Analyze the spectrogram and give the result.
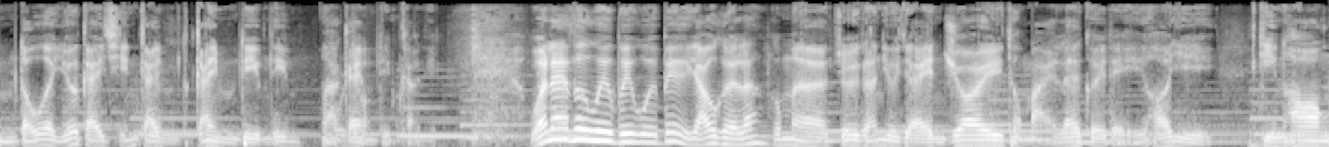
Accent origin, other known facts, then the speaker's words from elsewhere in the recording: Hong Kong; 因為我哋香港人唔好興，就呢個係真嘅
